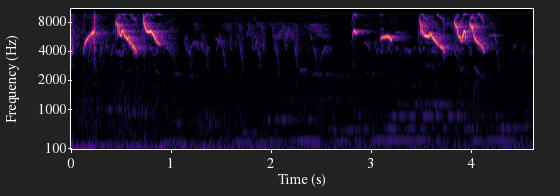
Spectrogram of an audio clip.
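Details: Two bursts of loud, high, slurred chirping from a Malang white-eye, each a tight cluster of three or four notes, with a quiet gap between and a faint tonal hum.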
